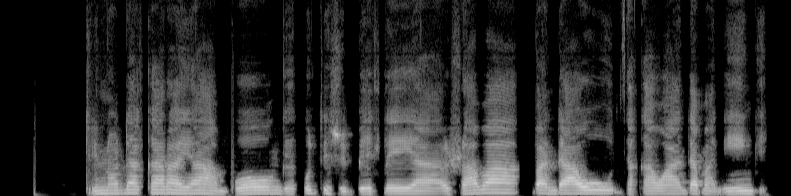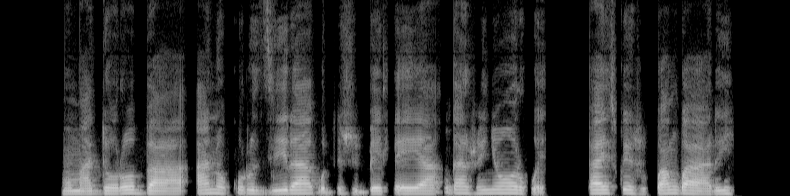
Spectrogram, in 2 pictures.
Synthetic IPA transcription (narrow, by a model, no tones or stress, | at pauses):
tino̞ɗakaɾajambo̞ŋɡe̞kutiʐibʱe̞ɬe̞jaʐaʋapandaud͡zakawandamaniŋɡi | mumadʱo̞ɾo̞bʱaːno̞kuɾud͡zirakutiʐibʱe̞ɬe̞jaŋɡaʐiɲo̞rwe̞̰ | paiswe̞ʐikwaŋɡwaːɾi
